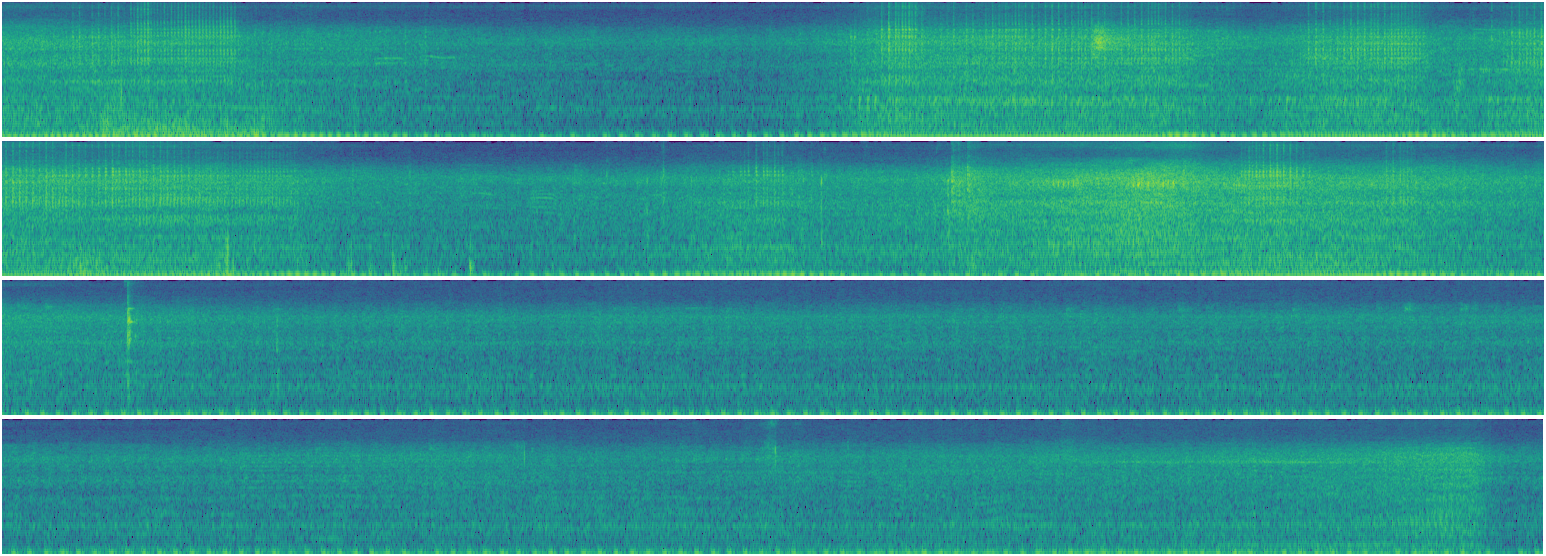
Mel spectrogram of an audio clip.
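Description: Motorcycle engine and road noise while riding, which settles about halfway through into a steady, even idle as the bike stops.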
